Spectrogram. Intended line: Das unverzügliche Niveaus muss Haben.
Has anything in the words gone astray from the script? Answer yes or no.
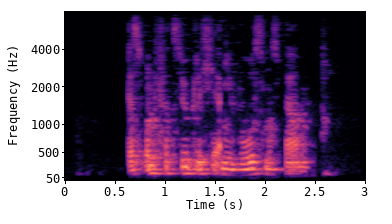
no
